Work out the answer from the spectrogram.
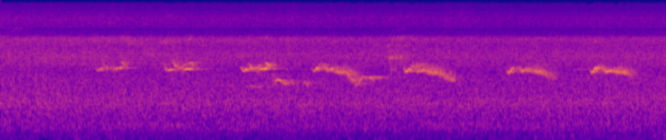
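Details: Song thrush in song, a garden songbird known to mimic the common buzzard: a string of short whistled and slurred phrases, several dropping in pitch, spaced roughly every half second over faint steady background hiss.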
